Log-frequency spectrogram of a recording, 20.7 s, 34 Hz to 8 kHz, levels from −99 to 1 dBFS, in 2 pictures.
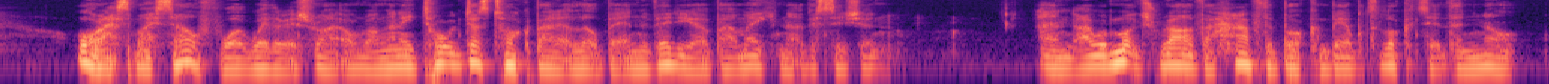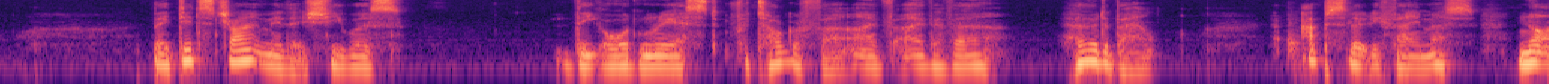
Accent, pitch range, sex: British, 100-120 Hz, male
